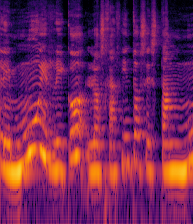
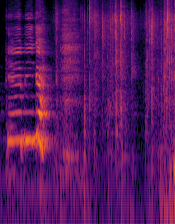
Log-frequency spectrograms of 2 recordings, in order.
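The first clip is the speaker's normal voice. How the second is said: slow, soft and strained, sneeze held in; about to sneeze; 11 semitones higher, 8 dB quieter, much slower than usual. Real, not acted. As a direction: squeeze it out, holding back a sneeze. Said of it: "Voy a estornudar".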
